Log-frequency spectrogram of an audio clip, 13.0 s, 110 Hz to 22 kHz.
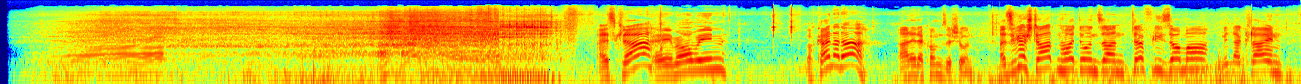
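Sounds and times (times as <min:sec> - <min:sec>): moped engines running: 0:00.2 - 0:05.9.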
